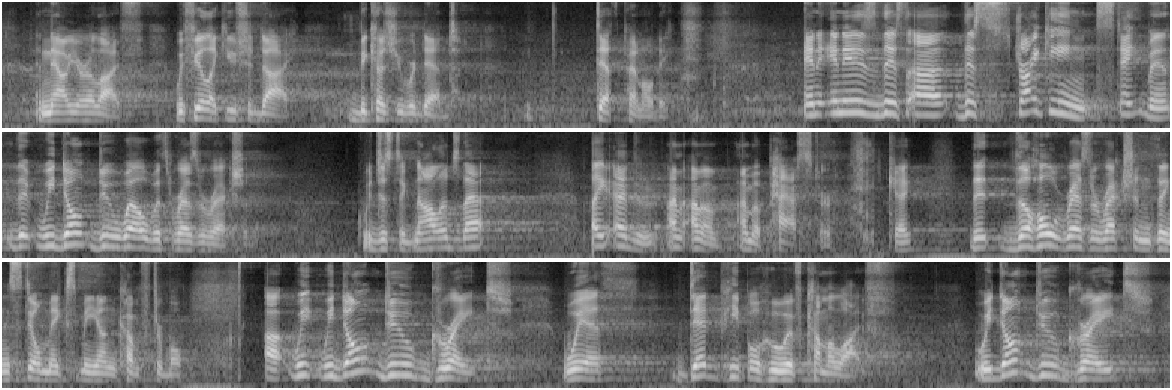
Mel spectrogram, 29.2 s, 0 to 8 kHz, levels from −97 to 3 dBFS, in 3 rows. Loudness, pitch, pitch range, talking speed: -21 LUFS, 180 Hz, 150-215 Hz, 145 wpm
